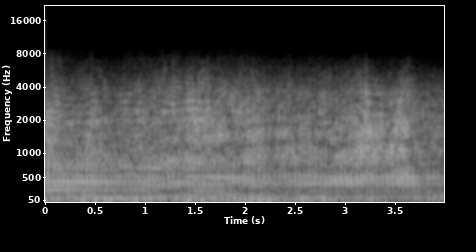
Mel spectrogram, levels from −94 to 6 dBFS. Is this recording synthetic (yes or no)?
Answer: no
